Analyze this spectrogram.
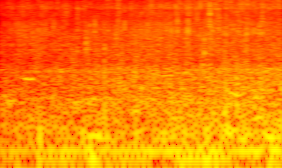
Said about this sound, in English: Here, fresh fry bread sizzles in pans of cooking oil, served up with maple sugar and strawberries, or taco style, with bison meat.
